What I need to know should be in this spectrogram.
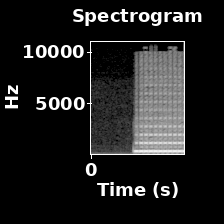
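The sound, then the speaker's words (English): A telephone rings on an overseas call. It starts after a short silence as a loud, steady electronic tone with a fast, even warble, and no voices are heard. “Sometimes you should hit a pound sign when dialing overseas, sometimes not. Let's try this.”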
